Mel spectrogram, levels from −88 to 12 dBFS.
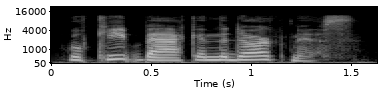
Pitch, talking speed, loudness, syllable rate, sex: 220 Hz, 220 wpm, -16 LUFS, 5.1 syllables/s, female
